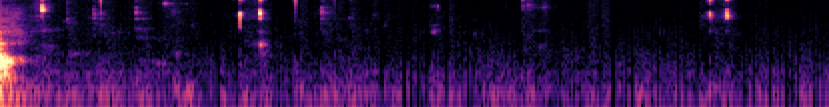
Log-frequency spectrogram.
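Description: Faint, scattered clicks of a computer mouse: about a dozen short clicks, most in the first two seconds and two more near the end, as selections are made in Photoshop.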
